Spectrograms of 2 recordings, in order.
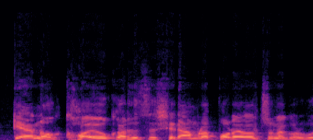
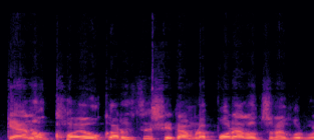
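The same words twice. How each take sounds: The two takes are said the same way.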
